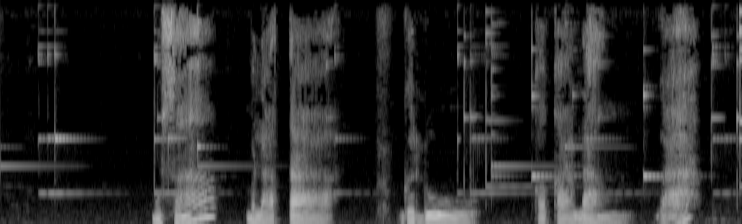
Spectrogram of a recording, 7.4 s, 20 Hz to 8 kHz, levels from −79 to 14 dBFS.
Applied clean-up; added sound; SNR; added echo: none; Wind chime; 13 dB; none.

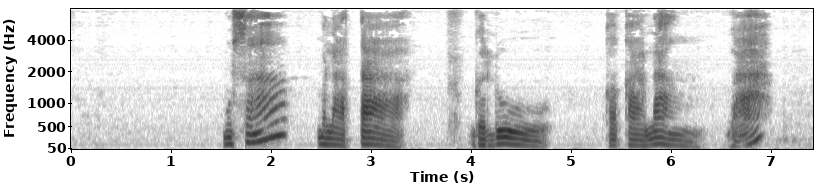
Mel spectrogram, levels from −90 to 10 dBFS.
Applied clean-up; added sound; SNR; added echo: none; none; none; none.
